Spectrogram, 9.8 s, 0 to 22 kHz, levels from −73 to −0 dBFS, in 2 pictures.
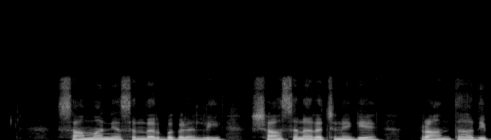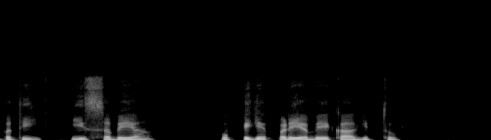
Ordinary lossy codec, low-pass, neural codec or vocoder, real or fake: Opus, 32 kbps; 9.9 kHz; vocoder, 44.1 kHz, 128 mel bands, Pupu-Vocoder; fake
